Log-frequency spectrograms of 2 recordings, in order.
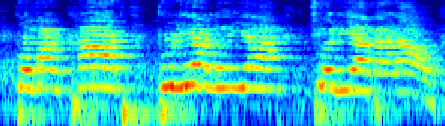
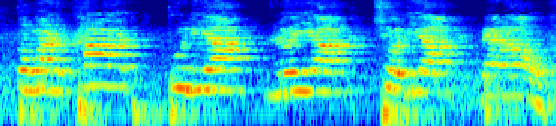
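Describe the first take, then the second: The two takes are said the same way.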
